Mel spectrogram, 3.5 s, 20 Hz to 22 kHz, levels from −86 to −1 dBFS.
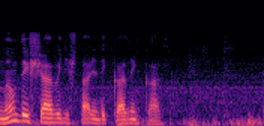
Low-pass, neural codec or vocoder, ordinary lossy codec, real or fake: none; none; none; real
